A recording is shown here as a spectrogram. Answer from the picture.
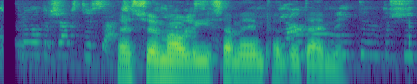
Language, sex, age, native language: Icelandic, male, 50-59, Icelandic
